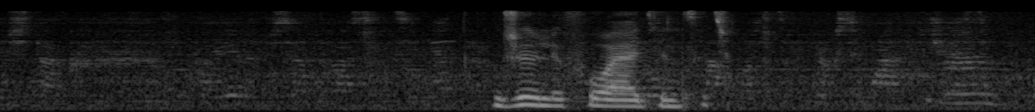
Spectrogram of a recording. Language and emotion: Russian, neutral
